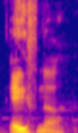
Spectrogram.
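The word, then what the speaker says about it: Eithne: one more time which one the last one ethna I'll spell that e-i-t-h-n-e so he said he Jesus where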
